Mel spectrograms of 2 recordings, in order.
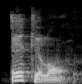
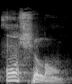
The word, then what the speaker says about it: ECHELON: mais detalhes né e eu pronunciei Eon mas pesquisando depois no Google no Google Tradutor depois de ter gravado que eu tive essa ideia o Google Tradutor pronuncia echelon paciência O que são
